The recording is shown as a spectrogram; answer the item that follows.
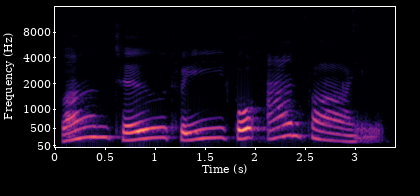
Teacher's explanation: so for all the Alternatives before you raise up and for the last alternative you fall down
